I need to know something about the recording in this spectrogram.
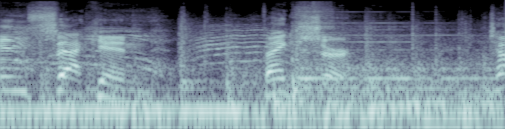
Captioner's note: ping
